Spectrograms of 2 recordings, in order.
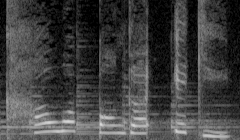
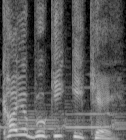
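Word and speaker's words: Kayabuki Ikkei: By Kawabunga Iki. Yoimiya, this is a really strange name. Who's this Kawabunga? It's pronounced Kayabuki Ike.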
